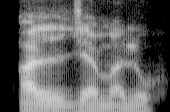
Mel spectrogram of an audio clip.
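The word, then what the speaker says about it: الجمل: Jamalun starts with jim, and we have the letter jim here in the moon letters phrase, so the letter lam of al should be pronounced here, al-jamalu.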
